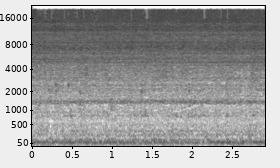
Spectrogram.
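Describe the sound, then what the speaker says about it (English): Water running steadily from a tap during a shave at a bathroom sink, a continuous loud hiss and splash throughout with no talking. "turn that water off"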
